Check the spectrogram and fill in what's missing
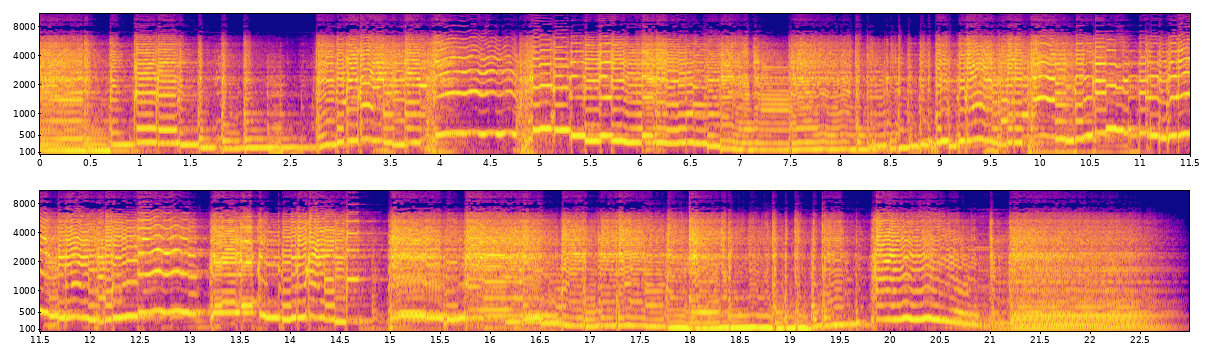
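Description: Overdriven electric guitar run through a Greer Amps Moonshot pedal with its tone set to push the low mids. Continuous bending, singing lead lines play up close and loud, with no talking over them.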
